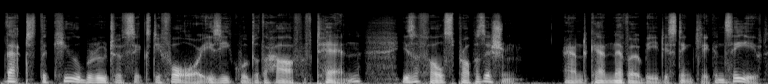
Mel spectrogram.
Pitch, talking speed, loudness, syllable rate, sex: 90 Hz, 190 wpm, -20 LUFS, 5.1 syllables/s, male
